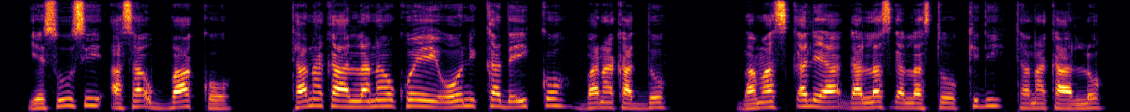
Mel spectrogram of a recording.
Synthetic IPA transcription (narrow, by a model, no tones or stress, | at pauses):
jɛsuːsɪʔɐsɐʊbːaːkːɔ | t̪ɐnɐkaːlːɐnɐwkɔjɛjo̞ːnɪkːɐd̪ɛʔɪkːɔbɐnɐkɐd̪ːɔ | bɐmɐskʼːɐlɪjaːɡɐlːɐs̬ɡɐlːɐst̪o̞ːkːɪd̪ɪt̪ɐnɐkaːlːɔ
